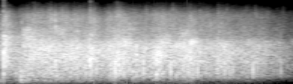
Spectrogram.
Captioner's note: applause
